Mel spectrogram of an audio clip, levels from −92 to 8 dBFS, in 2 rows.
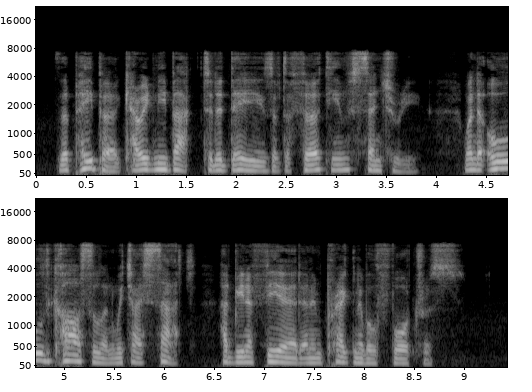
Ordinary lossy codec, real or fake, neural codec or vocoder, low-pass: Opus, 64 kbps; real; none; 7.2 kHz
